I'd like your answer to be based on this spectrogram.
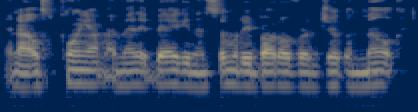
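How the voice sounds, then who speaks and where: A man's voice: medium pitch, completely flat delivery, racing, vocal fry, warm tone, slight background noise. A young man telling a raw personal story on his vlog, with emphatic, profane delivery. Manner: emphatic, profane storytelling that acts out the people in the scene. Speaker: vlogger. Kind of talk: raw personal retelling of a protest.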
